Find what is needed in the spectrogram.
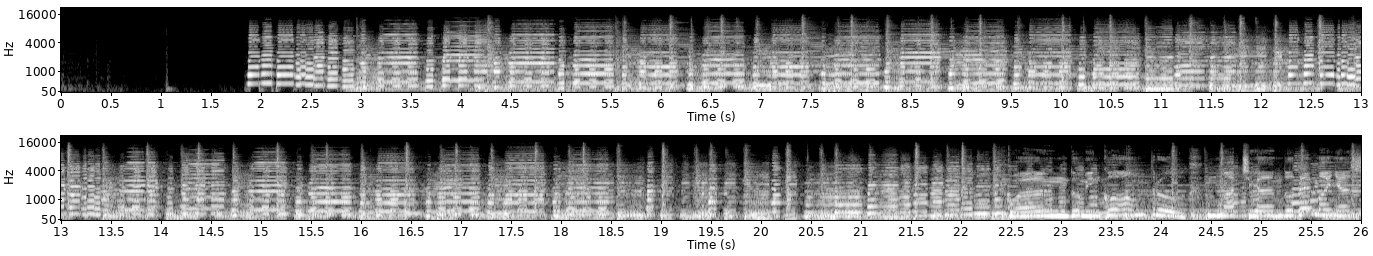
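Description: Near silence for about two seconds, then a band starts the instrumental introduction of a gaúcho song. The accordion leads the tune over guitar and a steady beat.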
